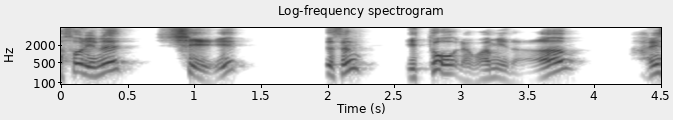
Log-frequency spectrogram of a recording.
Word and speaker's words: 糸: 소리를 발음 마르냐?이 글자의 소리는 시 우리는 사잖아요. 근데 일본을 시라고 읽습니다. 시. 그리고 실이라는 우리 뜻도 있잖아요. 그렇죠? 음. 일본도 뜻이 있습니다. 이또 이또가 실이라는 뜻입니다.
